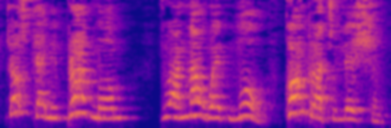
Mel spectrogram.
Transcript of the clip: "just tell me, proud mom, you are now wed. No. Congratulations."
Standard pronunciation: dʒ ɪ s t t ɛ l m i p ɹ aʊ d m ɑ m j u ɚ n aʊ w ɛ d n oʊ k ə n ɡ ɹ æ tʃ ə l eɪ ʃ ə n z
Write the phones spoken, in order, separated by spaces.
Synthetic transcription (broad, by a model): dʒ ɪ s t t ɛ l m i b ɹ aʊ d m ɑ m j u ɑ n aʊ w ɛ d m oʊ k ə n ɡ ɹ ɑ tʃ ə l eɪ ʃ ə n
